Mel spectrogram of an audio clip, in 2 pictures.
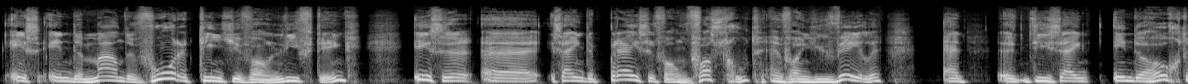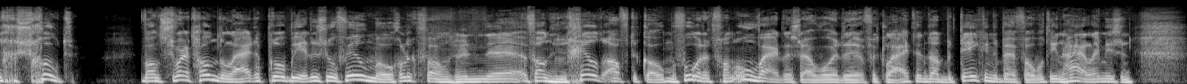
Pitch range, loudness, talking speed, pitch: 120-170 Hz, -12 LUFS, 140 wpm, 140 Hz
